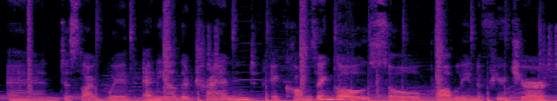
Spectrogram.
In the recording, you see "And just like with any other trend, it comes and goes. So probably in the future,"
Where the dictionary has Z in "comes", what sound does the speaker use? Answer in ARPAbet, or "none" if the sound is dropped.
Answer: Z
